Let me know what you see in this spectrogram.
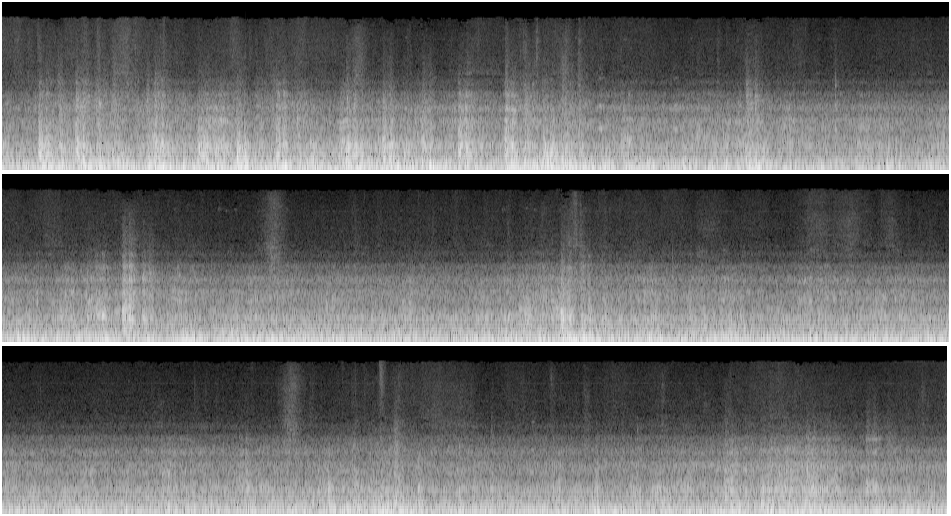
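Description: Kintetsu Urban Liner Plus limited-express electric train running at speed: a steady low rumble with sharp wheel clicks over rail joints coming at uneven intervals.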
